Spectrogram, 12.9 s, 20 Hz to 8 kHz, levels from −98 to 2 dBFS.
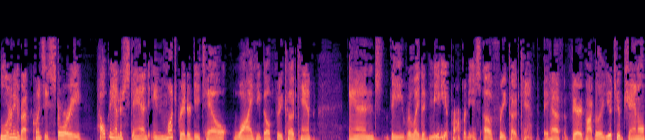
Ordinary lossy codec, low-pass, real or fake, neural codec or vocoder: MP3, 24 kbps; 7.2 kHz; fake; codec, 32 kHz, 1.9 kbps, SNAC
